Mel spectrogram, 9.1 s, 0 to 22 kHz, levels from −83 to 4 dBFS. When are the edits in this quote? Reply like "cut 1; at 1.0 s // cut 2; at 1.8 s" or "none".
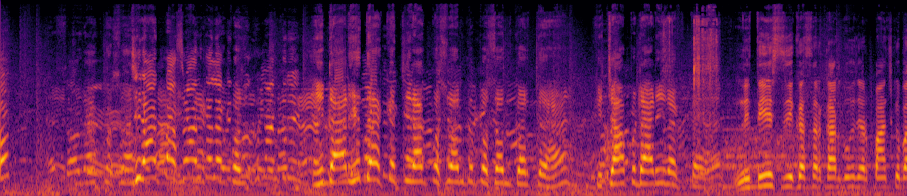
cut 1; at 7.2 s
